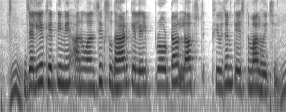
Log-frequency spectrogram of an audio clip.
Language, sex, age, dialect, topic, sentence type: Magahi, male, 18-24, Western, agriculture, statement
